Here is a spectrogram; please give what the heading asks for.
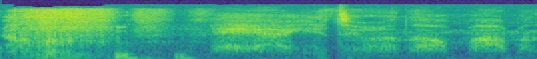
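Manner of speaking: playful flirty whisper; hushed mock-flirt whisper. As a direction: whisper it teasingly into the mic. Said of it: "Let me whisper".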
